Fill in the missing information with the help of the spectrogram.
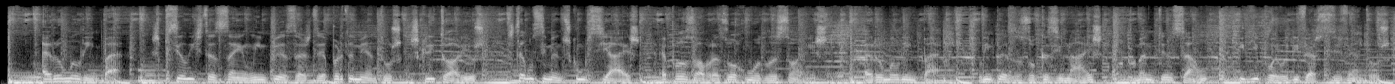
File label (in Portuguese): spot radio; Aromalimpa; aromalimpa na midia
